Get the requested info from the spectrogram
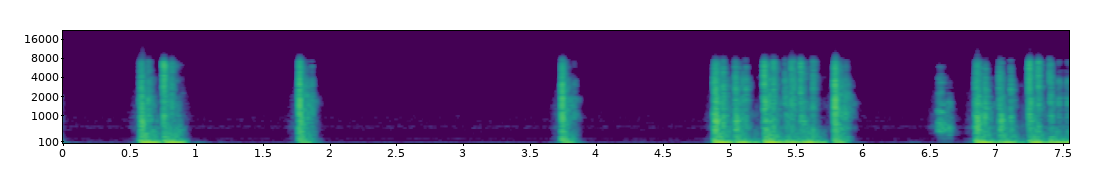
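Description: Computer keyboard typing in short bursts while numbers are entered. A few single keystrokes come with long gaps, then there is a quick run of keys about five seconds in and another near the end.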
